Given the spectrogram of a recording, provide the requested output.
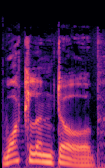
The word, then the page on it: wattle and daub: British English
